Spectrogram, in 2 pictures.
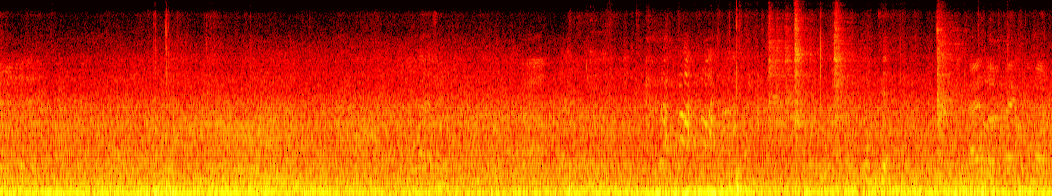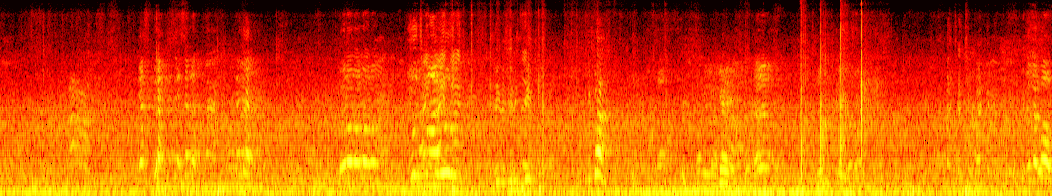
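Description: Players calling and shouting across a small-sided soccer game, mostly from about halfway through, with scattered sharp knocks of the ball being struck, over a steady low rumble.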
